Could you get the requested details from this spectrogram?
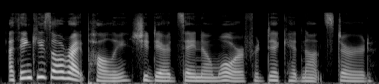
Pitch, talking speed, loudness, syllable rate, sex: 190 Hz, 255 wpm, -22 LUFS, 5.3 syllables/s, female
